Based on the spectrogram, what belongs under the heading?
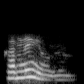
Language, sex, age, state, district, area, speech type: Urdu, female, 18-30, Bihar, Saharsa, rural, conversation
